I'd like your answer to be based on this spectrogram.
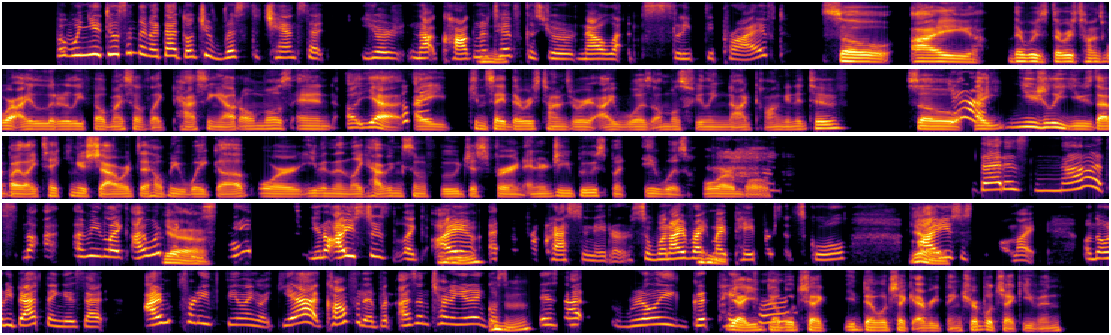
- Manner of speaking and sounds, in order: "noncognitive" said as "cogninative"; gasp; surprised: "That is nuts. No I I mean, like, I would make mistakes"; tapping
- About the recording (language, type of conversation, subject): English, unstructured, How can I keep my sleep and workouts on track while traveling?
